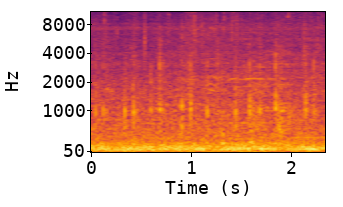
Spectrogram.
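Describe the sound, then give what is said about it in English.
Steady clip-clop of horse hooves pulling a carriage, many even hoofbeats in a slow, regular rhythm, with voices present throughout. “This carriage is pretty slow.”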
